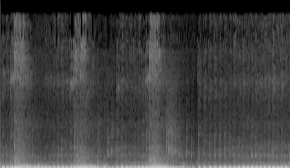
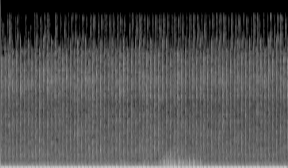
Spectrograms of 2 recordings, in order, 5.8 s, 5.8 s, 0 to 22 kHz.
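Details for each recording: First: Royal Enfield Classic 350 Reborn just fitted with a 410 big bore kit, in neutral on its second startup after the exhaust was remounted to fix a leak: an even single-cylinder thump about four beats a second with no ticking or puffing. This is a healthy idle. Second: Royal Enfield Classic 350 just fitted with a 410 big bore kit, on its first startup. Loud single-cylinder idle thump with a sharp puffing tick on every firing pulse, from an exhaust leak at the header joint.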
